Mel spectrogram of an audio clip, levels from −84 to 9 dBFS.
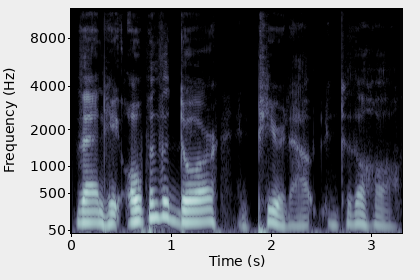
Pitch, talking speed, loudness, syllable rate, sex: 115 Hz, 200 wpm, -17 LUFS, 5.4 syllables/s, male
